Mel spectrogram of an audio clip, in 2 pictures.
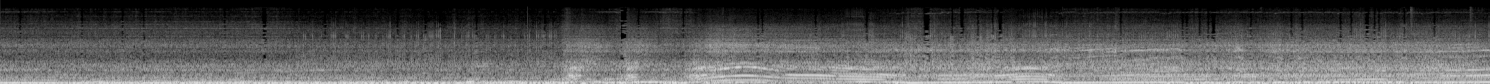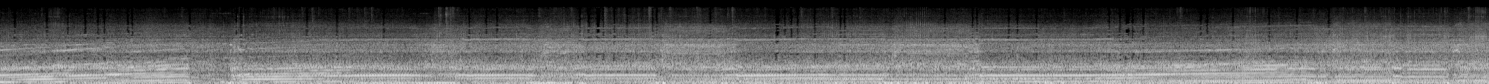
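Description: Nissan Sentra race car's engine heard from inside the cabin: idling at first, revved up and down a few times, then pulling away and accelerating with rising pitch, a brief dip and gear change about halfway through, then climbing again.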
